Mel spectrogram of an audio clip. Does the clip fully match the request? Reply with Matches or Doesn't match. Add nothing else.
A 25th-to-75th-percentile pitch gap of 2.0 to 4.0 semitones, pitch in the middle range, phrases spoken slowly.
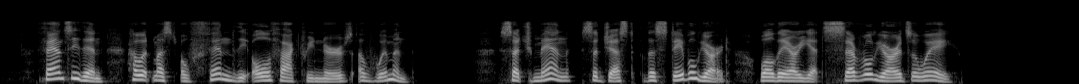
Doesn't match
